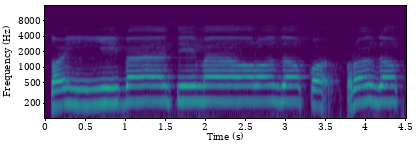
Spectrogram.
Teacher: ada pantulan di situ qalqalah sughra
